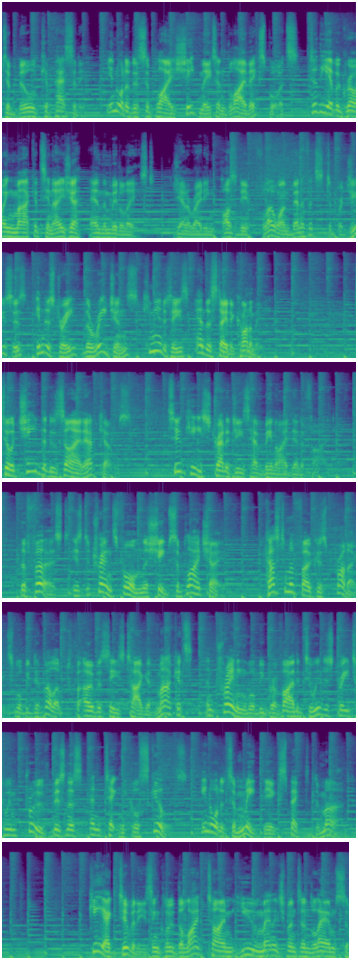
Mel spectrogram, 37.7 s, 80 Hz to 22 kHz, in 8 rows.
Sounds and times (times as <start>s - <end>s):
Speech: 0.0s - 12.9s, 14.2s - 18.5s, 19.1s - 21.8s, 22.4s - 32.9s, 34.2s - 37.6s
Music: 0.0s - 37.6s.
